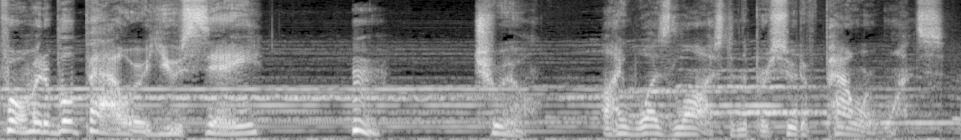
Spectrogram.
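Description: Over clear music in the background, a man does a put-on character voice with a fairly high pitch, vocal fry, and lively intonation, speaking slowly with long, frequent pauses.

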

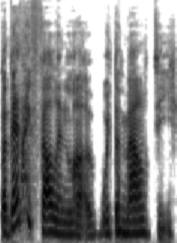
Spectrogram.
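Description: At a fairly slow pace, a woman speaks over a quiet background. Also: dry sound with no echo. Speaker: podcast guest. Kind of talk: interview answer. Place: home room.

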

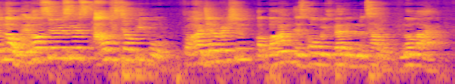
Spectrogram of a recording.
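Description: A man speaks with strong room echo around his voice. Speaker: stand-up comedian. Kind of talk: stand-up comedy set with crowd laughter. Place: stage.

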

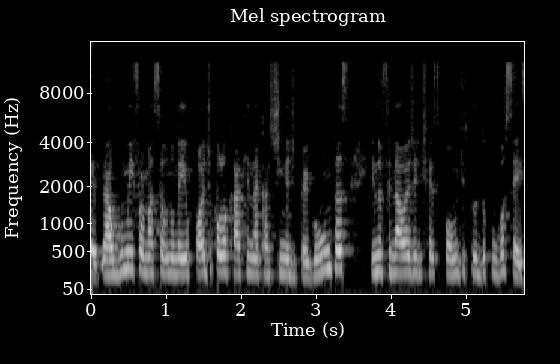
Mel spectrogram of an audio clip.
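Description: With an ordinary speaking voice, a woman talks at a fairly high pitch and a fairly quick pace. The background is quiet. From Brazil. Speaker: international student recruiter. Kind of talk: webinar presentation. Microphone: video call.

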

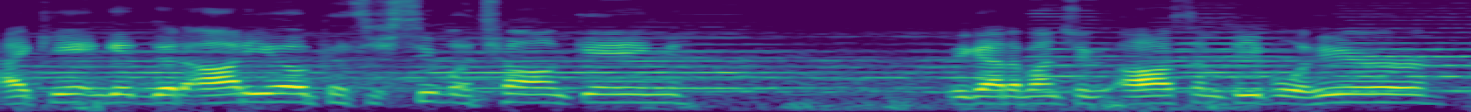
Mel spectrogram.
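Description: A man speaks at a fairly quick pace in a dry sound with no echo, with noticeable background noise behind him. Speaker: citizen journalist. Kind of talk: street interviews. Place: street. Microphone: phone near.

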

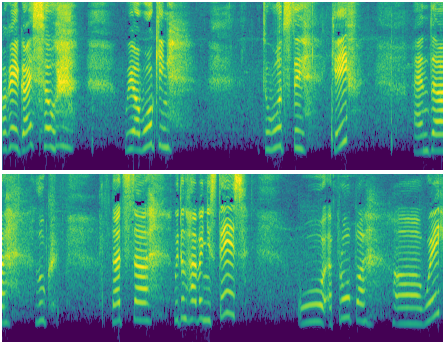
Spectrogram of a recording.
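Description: A woman with a high pitch and a bright, sharp tone speaks at a slow pace with long, frequent pauses and ordinary pitch variation.

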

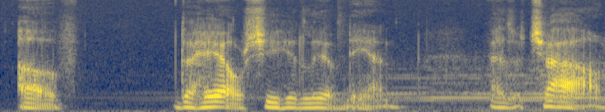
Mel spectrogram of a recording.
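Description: Very slow speech from a man, quiet background behind him. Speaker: husband of the film's subject. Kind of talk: documentary interview answer. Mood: reflective, tender. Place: home room. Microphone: lapel.

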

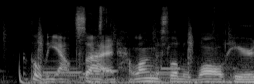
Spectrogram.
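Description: The sound is dry with no echo, and clear music plays in the background. A man speaks at a fairly quick pace. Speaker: city walk vlogger. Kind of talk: casual vlog chat. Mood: relaxed, upbeat. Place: street. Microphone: phone near.

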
